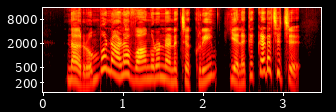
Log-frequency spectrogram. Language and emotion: Tamil, happy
